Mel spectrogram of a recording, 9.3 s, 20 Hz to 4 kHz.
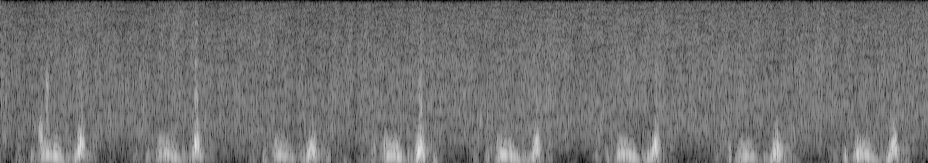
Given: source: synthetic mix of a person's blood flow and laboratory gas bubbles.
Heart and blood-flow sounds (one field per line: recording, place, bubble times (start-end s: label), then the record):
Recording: Doppler ultrasound of blood flow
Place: precordium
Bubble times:
0.38-0.49 s: bubbles
From the record:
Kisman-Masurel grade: 112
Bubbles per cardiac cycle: 1 to 2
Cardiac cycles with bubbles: 1 to 10%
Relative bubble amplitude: moderate (0.250 to 0.450)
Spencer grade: 1 (occasional bubble signal discernible with the cardiac motion signal, with majority of cardiac periods free of bubbles)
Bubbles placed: only in the low amplitude regions of the cardiac cycle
